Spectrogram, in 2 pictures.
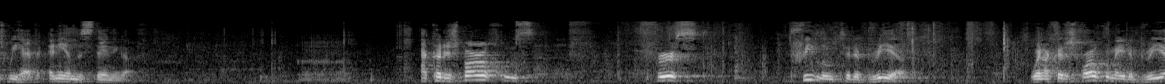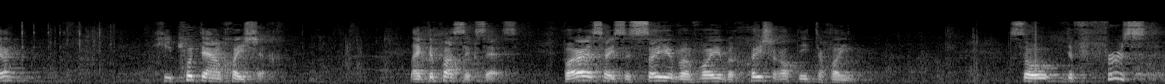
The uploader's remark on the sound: Delivered at the Mir Yerushalayim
